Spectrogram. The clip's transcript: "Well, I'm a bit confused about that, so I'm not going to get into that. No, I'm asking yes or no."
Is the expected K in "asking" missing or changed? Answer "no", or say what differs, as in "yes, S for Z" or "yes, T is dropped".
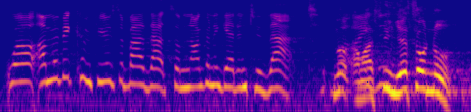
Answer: yes, K is dropped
